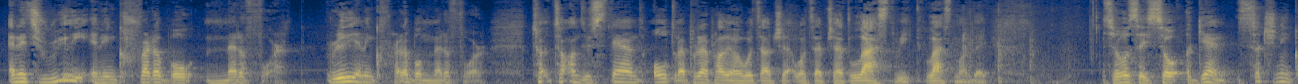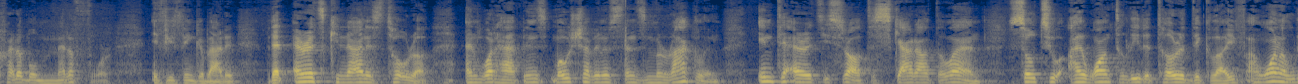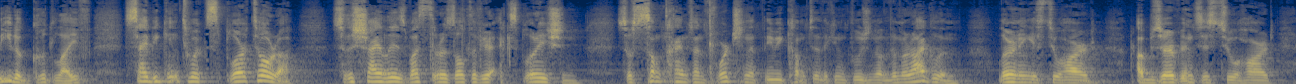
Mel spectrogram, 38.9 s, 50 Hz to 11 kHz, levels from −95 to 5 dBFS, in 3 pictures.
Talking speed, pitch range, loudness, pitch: 175 wpm, 110-150 Hz, -23 LUFS, 130 Hz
